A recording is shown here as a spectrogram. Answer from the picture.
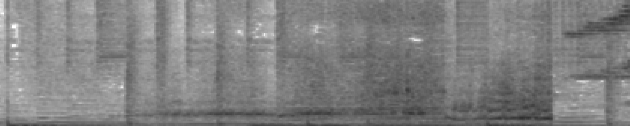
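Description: Edited-in sound effect of car tyres squealing in a skid, starting about a second in and cutting off abruptly near the end, over background music.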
